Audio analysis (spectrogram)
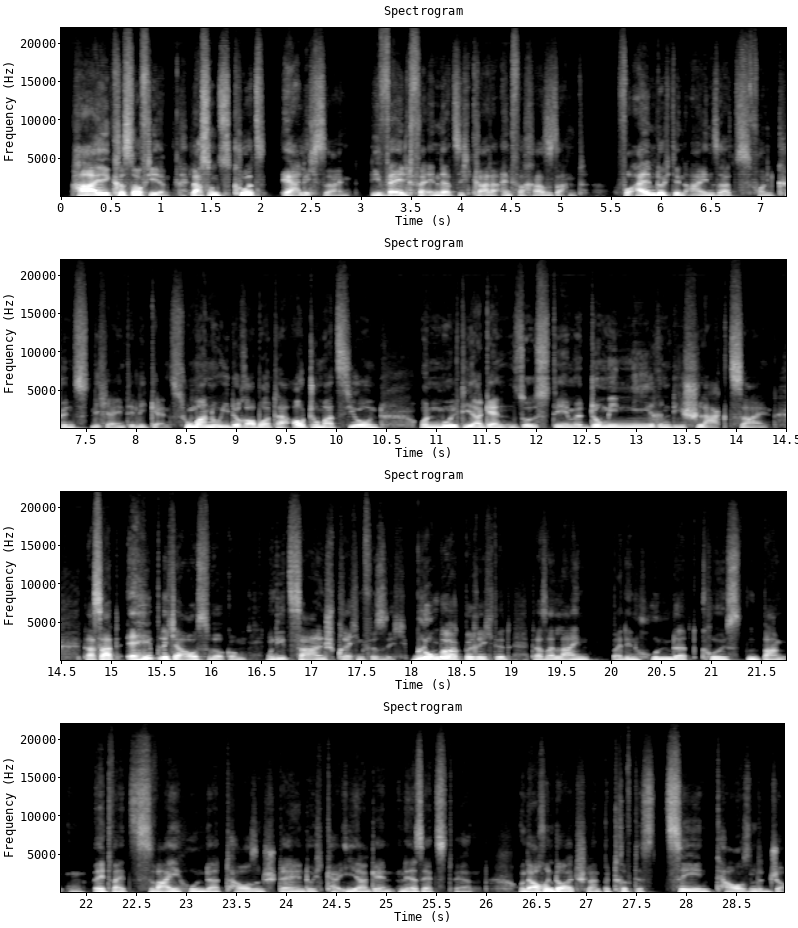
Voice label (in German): Sprachnachricht; ki-consultant-sprachnachrichten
